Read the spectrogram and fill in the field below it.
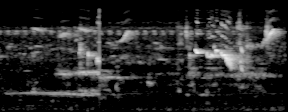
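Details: Morning birdsong of thin whistles and quick chirps, some sweeping upward, heard over a constant background hiss, with a brief sharp click partway through.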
